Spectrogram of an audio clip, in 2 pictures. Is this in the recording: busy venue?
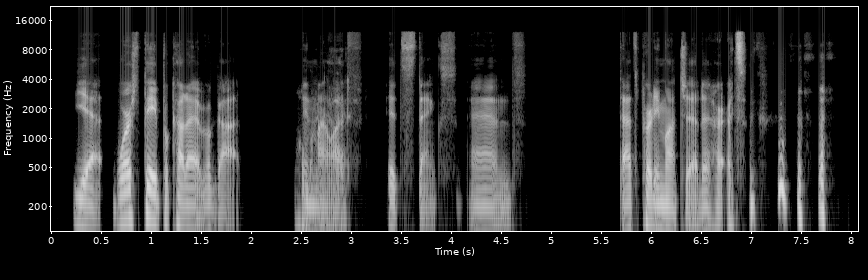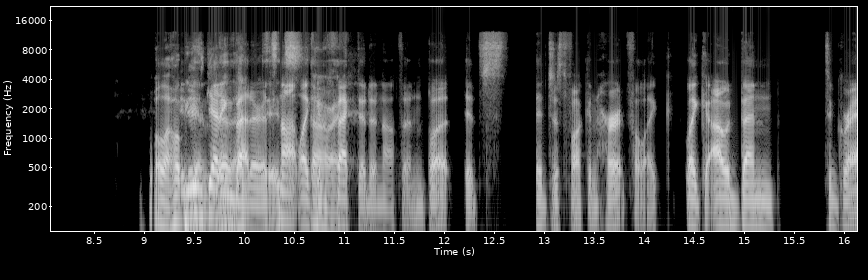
no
